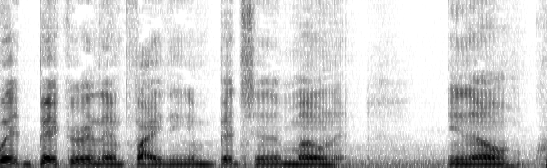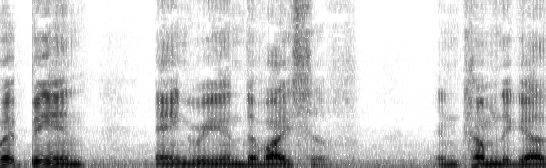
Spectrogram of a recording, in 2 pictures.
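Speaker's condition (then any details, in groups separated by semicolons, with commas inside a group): ALS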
